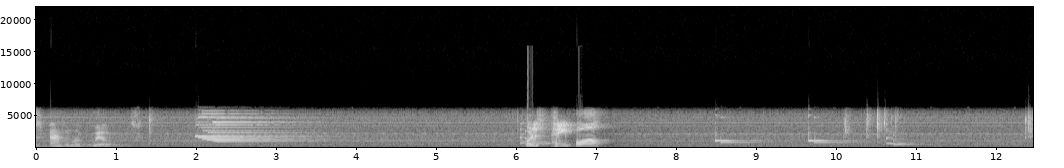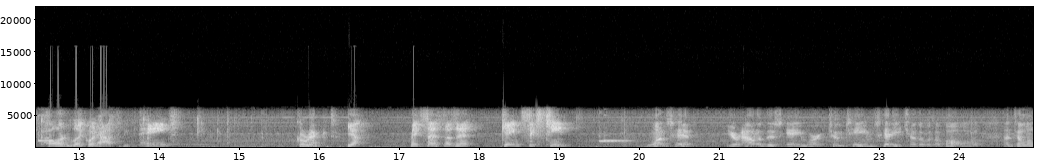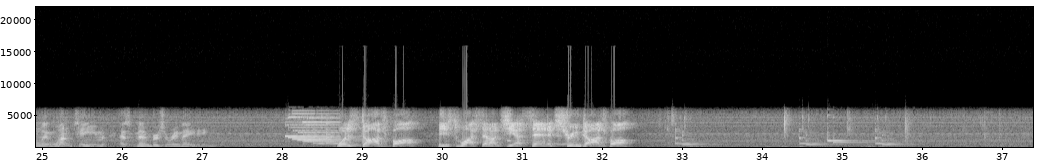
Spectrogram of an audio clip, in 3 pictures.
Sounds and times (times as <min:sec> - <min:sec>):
Speech: 0:00.0 - 0:01.4, 0:06.1 - 0:07.2, 0:12.5 - 0:14.3, 0:15.8 - 0:19.2, 0:20.1 - 0:27.2, 0:28.7 - 0:32.5.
